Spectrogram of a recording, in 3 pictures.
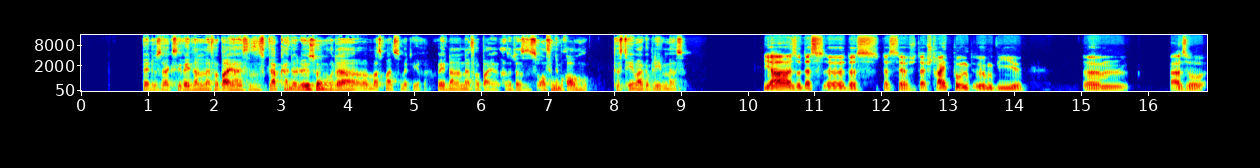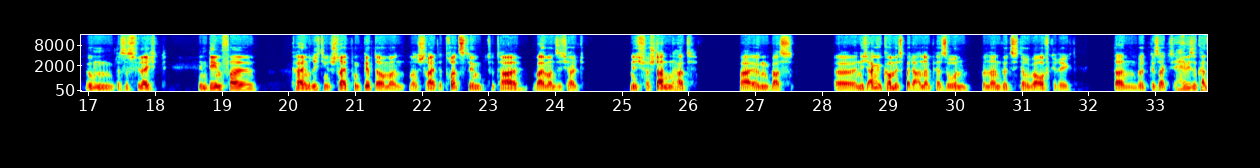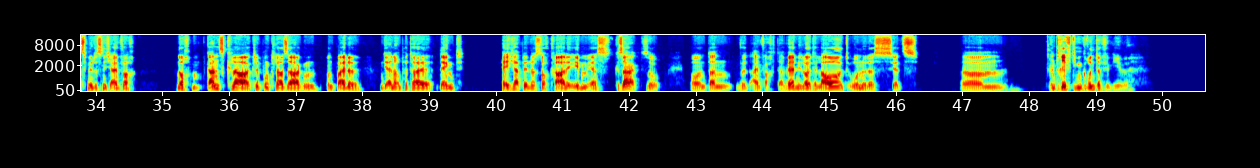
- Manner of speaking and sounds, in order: drawn out: "ähm"
- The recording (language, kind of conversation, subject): German, advice, Wie finden wir heraus, ob unsere emotionalen Bedürfnisse und Kommunikationsstile zueinander passen?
